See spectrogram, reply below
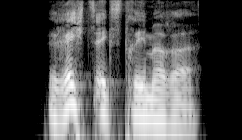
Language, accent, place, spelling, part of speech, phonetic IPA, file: German, Germany, Berlin, rechtsextremere, adjective, [ˈʁɛçt͡sʔɛksˌtʁeːməʁə], De-rechtsextremere.ogg
- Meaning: inflection of rechtsextrem: 1. strong/mixed nominative/accusative feminine singular comparative degree 2. strong nominative/accusative plural comparative degree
